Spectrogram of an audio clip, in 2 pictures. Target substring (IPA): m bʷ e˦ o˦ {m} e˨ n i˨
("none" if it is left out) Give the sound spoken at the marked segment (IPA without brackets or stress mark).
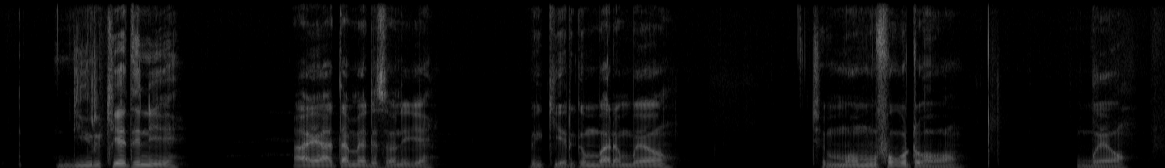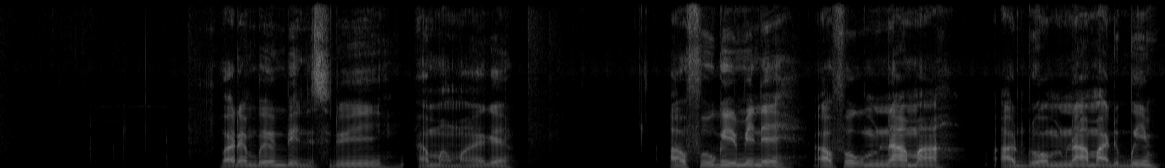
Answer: b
